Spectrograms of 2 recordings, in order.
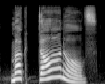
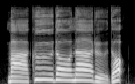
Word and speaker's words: McDonald's: It's McDonald's, not Makudonarudo. Let's practice English rhythm today. McDonald's. Please repeat after me. McDonald's. Okay, this time let's tap our desks. McDonald's.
